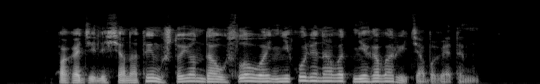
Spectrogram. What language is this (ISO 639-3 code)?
bel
